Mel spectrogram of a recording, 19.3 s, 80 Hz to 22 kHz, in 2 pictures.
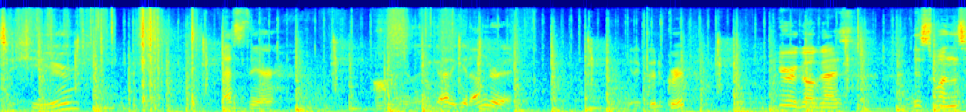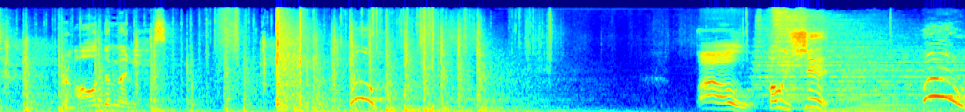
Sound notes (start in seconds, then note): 12.2 tray clatters; 16.7 triumphant music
